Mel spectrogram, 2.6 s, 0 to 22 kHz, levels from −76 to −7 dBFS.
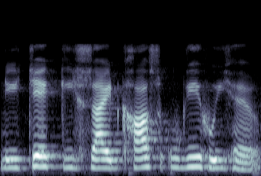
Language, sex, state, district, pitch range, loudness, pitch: Hindi, female, Bihar, Patna, 195-215 Hz, -17 LUFS, 205 Hz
